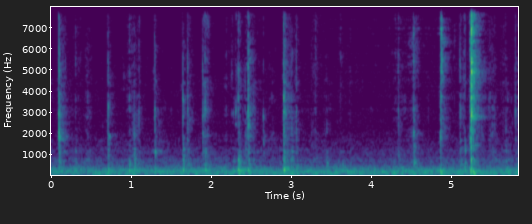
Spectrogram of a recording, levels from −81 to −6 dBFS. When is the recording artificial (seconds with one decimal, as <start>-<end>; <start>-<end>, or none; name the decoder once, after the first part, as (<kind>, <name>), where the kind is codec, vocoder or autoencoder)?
3.5-5.0 (vocoder, Vocos)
